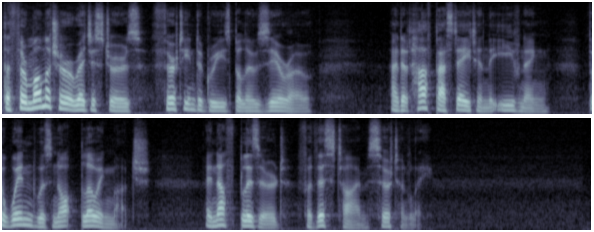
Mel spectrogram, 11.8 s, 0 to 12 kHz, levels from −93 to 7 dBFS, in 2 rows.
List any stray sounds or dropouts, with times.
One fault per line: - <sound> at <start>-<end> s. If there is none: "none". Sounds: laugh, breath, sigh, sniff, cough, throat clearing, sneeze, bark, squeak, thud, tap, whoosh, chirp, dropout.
none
